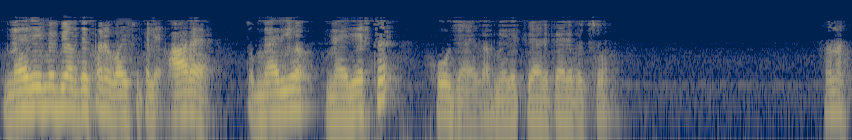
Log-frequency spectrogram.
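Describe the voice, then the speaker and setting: A man's voice: fairly high pitch, moderate pace, long pauses, breathy edge. A man teaching English grammar to students, asking and answering his own questions and calling them dear children. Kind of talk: Hindi-medium grammar lesson. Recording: tinny phone-like lo-fi sound.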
